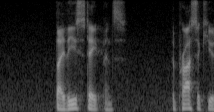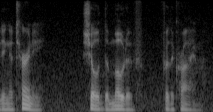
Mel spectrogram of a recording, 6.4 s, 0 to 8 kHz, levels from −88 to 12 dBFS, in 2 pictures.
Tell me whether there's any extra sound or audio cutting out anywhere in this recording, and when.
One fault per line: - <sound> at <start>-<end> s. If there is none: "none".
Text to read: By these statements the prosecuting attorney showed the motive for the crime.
none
